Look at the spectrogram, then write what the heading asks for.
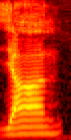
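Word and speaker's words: Yan: peter uh yeah because he has a spell with a j but we pronounce it yawn exactly just different different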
